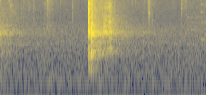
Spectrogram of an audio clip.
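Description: A single sharp clack of metal kitchen tongs about a second in, as they toss blanched broccolini in a bowl.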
